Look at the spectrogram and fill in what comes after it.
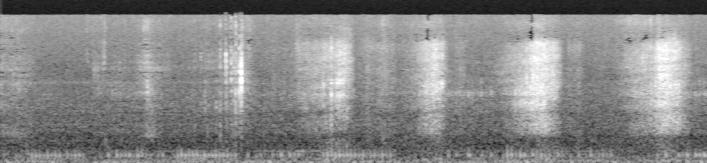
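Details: Mango, a male pet cat sitting on a table, purrs while being brushed. The purr is a steady, low rumbling throb that runs throughout, and soft bristly brush strokes sweep in roughly every second.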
